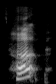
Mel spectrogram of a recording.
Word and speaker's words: Hupp: So we are talking about Pam Hupp. Am I saying it right? Yep. Hupp. Yep.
